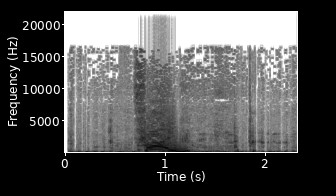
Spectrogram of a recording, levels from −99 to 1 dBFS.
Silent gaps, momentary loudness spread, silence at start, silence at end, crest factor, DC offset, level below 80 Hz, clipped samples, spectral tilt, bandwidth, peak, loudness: none; 20 LU; 0.05 s; 0 s; 10 dB; under 0.1%; -22 dBFS; 0.3%; -4.5 dB/octave; 17.5 kHz; 0 dBFS; -9 LUFS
